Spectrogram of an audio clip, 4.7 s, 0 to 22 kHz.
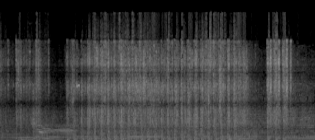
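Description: Uncharted 4 video game combat: dense, continuous rattling gunfire and bullet impacts, loud and unbroken throughout, with no clear talking.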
